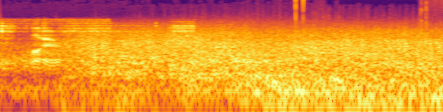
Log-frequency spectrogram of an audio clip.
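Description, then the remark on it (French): The main rocket engine of the VSS Unity SpaceShipTwo spaceplane, just released from its White Knight Two carrier aircraft, lights and roars steadily, a dense, loud, crackling rush of noise that holds for several seconds, with a faint tonal whine and muffled voices just at the start. “Donc, le moteur principal qui cette fois-ci fonctionne.”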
